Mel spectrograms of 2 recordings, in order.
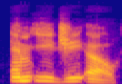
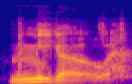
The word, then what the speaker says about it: Mego: called mega migo migo m-e-g-o you'd figure it's mego he pronounces his name migo so anyway boom so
